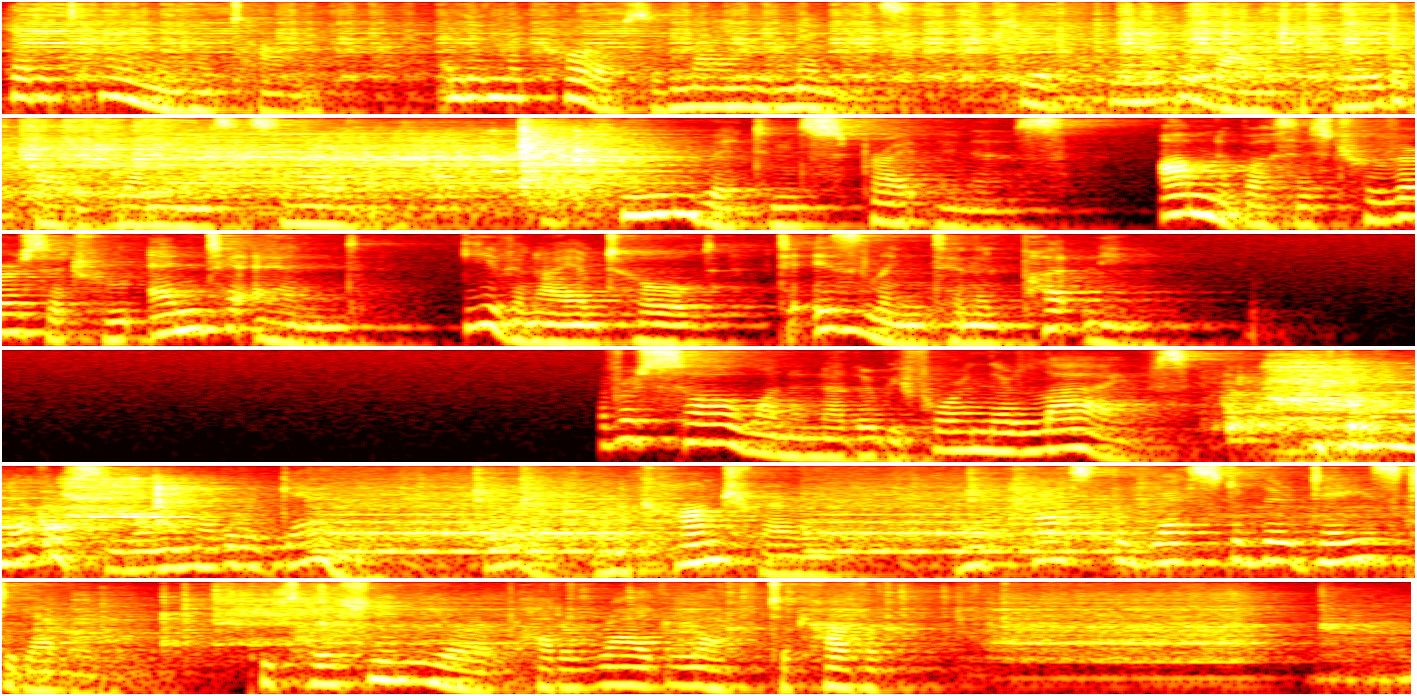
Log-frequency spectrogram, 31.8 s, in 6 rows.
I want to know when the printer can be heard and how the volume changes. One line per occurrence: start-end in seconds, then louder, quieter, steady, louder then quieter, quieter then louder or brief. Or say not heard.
0.0-7.8 louder
20.4-31.7 quieter.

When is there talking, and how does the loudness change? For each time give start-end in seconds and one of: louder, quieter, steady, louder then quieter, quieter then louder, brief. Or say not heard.
0.0-15.3 steady
18.1-29.8 steady.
